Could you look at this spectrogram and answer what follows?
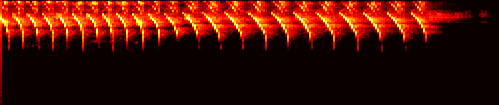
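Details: Canary singing a soft 'ngeriwik' chirping trill, played as a lure to spur reluctant male canaries to sing: about twenty bright downward-sweeping notes in a steady rapid series, then fading out.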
